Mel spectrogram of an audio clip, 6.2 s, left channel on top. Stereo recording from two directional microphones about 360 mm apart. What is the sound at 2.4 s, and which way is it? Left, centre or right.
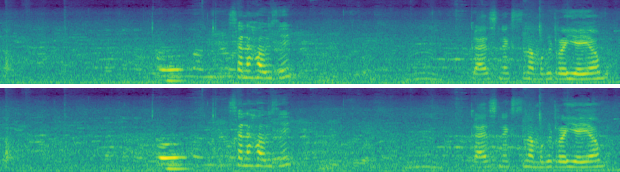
Speech, centre.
